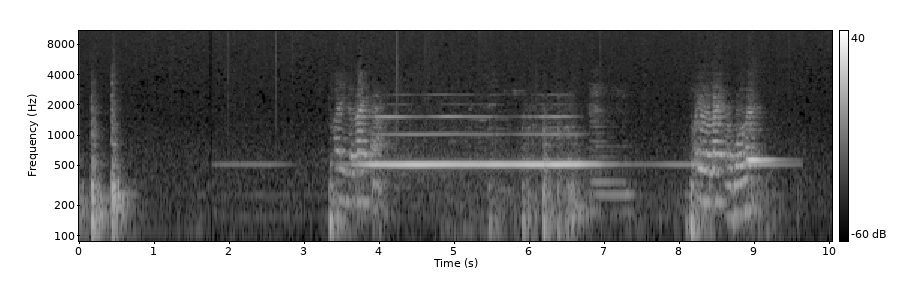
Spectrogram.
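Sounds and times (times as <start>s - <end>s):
electric guitar feedback: 1.8s - 9.7s.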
